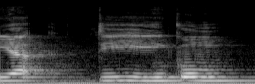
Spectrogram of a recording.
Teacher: یا کے بعد الف لکھی ہوئی ہے لیکن یہ الف نہیں ہے اس لیے کہ الف ہمیشہ خالی ہوتی ہے، اس پر ساکن آنے کی وجہ سے یہ حمزہ بن گیا۔ تا کے بعد حروف مدہ میں سے یا آ گئی، لہٰذا تا کو ایک الف کی مقدار کھینچنا ہے۔ کاف کو میم سے ملائیں گے بغیر غننے کے۔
